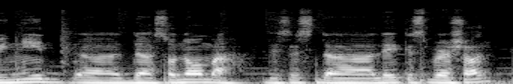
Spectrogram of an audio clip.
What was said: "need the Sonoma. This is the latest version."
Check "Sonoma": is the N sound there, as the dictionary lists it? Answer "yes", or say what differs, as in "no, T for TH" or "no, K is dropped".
yes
